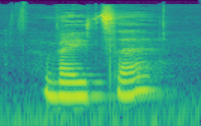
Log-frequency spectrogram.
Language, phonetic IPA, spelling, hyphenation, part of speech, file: Czech, [ˈvɛjt͡sɛ], vejce, vej‧ce, noun, Cs-vejce.ogg
- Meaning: egg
